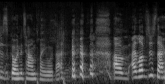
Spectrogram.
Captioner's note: chuckles; laughs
